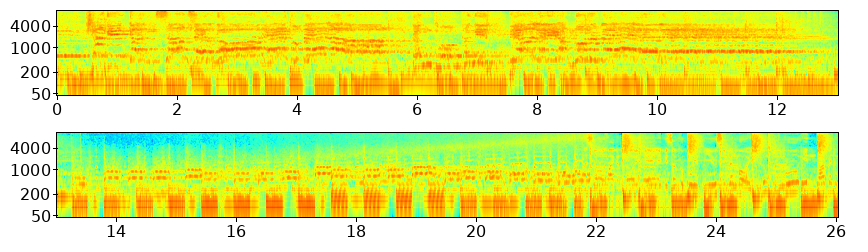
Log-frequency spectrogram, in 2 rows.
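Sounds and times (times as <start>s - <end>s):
woman singing: 0.0s - 13.0s
amplified band with heavy bass: 0.0s - 26.0s
man singing: 21.6s - 26.0s.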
